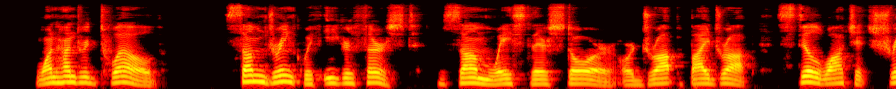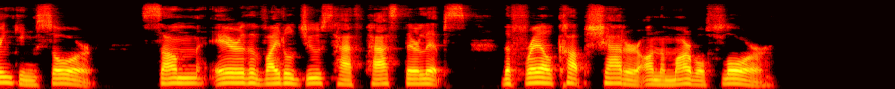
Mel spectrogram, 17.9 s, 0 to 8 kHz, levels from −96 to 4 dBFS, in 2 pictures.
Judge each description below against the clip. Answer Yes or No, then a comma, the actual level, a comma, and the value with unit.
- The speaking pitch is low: Yes, low, 125 Hz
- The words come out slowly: Yes, slow, 120 wpm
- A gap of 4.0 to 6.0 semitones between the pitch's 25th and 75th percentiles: No, average, 2.9 semitones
